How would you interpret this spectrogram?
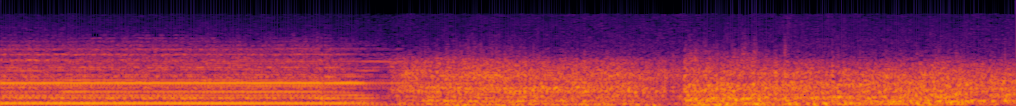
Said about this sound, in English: Nice of you to come over in all this storm, Miss Dodge.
